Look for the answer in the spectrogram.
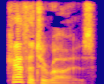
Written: catheterize

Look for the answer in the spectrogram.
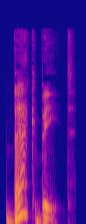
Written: backbeat

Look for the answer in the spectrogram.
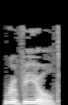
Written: revealed

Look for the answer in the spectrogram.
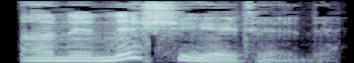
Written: uninitiated

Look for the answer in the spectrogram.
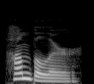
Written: humbler

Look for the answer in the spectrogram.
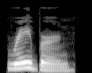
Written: rayburn

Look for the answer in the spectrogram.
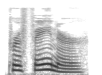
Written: profaner

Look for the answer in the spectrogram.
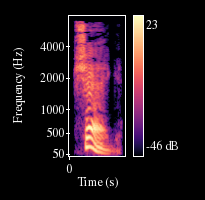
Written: shag

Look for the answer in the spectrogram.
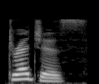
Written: dredge's

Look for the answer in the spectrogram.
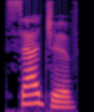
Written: sagiv

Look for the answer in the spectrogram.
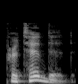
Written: pretended

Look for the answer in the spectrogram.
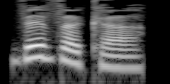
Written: vivica

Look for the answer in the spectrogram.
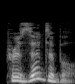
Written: presentable

